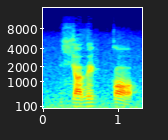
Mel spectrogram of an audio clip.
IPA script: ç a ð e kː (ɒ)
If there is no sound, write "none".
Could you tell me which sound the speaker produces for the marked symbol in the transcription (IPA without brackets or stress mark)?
ɒ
